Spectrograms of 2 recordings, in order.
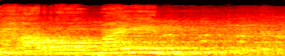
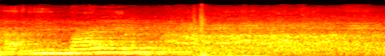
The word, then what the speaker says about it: Haramain: raja Salman khadim haromain ditulis salah pula membacanya Raja Salman khadim harimain selamat datang penjaga dua istri dia pendjaga kota suci khadim Haramain dibaca khadim hanimain Untung dia enggak protes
